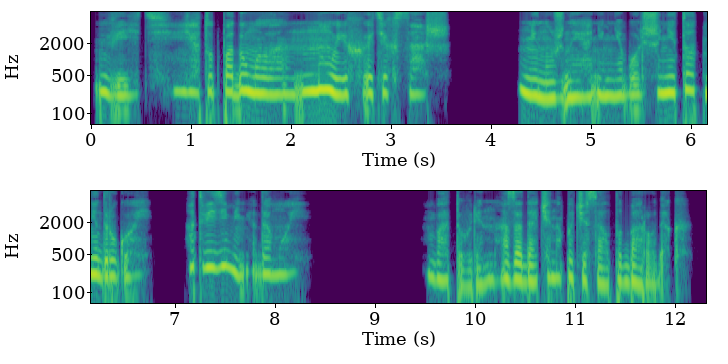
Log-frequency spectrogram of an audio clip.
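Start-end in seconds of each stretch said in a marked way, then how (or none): 0.0-8.4 higher, breathy coaxing woman's voice; sultry woman. A narrator's reading. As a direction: sigh it out languidly. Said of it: "выдохнула томно".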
